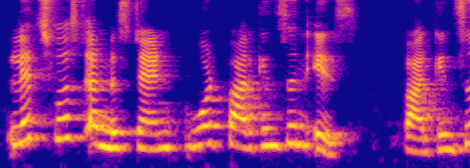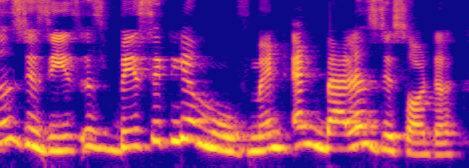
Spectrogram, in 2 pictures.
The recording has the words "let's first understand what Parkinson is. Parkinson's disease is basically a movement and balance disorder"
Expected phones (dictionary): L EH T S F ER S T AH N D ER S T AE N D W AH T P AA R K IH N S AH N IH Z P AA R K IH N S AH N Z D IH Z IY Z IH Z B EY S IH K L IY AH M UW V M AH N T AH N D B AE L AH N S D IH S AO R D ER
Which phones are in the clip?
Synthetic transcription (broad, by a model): L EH T S F ER S T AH N D ER S T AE N D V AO T P AA R K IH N S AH N IH Z P AA R K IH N S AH N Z D IH Z IY Z IH Z B EY S IH K L IY AH M UW V M AH N T AH N D B AE L AH N S D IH S AO R D ER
